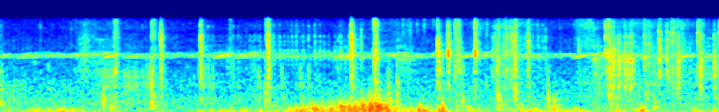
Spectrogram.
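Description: Faint high-pitched chirping, repeating irregularly two or three times a second, with scattered light clicks and knocks and a low thump about two and a half seconds in.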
